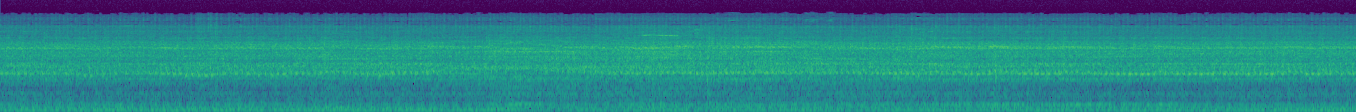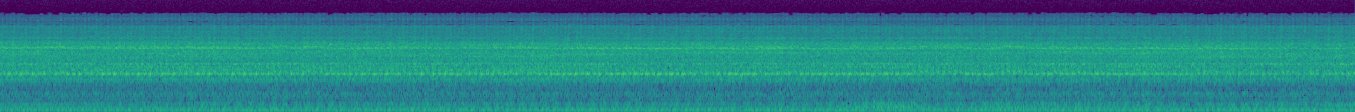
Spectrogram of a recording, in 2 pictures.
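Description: Engine of an off-road vehicle running steadily at low speed on a dirt trail.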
